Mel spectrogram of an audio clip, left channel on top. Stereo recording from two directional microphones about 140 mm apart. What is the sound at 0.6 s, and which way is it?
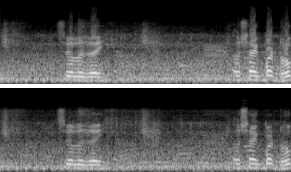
Speech, 35° right (ahead or behind).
